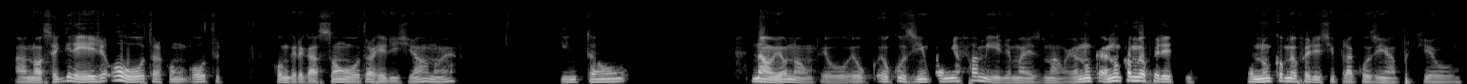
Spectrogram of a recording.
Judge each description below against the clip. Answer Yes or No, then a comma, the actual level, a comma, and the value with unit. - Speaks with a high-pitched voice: No, low, 115 Hz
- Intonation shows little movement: No, average, 4.2 semitones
